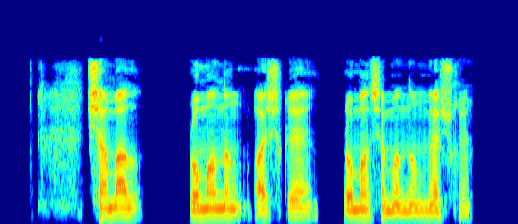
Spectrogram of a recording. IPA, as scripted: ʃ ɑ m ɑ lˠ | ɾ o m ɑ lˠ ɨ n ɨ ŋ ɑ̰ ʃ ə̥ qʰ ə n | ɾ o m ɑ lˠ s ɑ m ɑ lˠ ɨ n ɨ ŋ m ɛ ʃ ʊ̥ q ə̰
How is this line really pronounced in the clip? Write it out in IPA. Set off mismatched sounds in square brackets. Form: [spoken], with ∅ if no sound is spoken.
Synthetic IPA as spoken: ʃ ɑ m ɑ lˠ | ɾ o m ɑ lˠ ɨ n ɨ ŋ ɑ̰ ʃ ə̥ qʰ ə [∅] | ɾ o m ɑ lˠ [ʃ] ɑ m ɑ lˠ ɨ n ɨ ŋ m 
